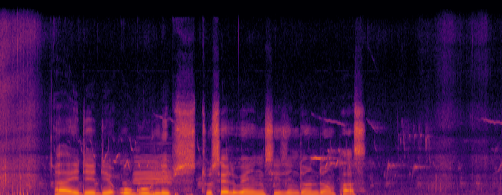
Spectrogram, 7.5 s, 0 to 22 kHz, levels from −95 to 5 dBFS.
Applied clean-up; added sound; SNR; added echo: none; Bird vocalization, bird call, bird song; 15 dB; none.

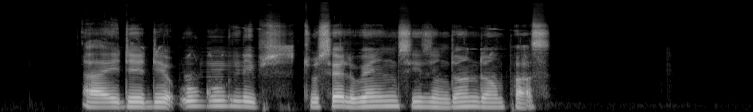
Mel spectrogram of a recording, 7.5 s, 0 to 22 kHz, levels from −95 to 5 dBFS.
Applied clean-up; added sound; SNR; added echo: neural mask model DeepFilterNet 3.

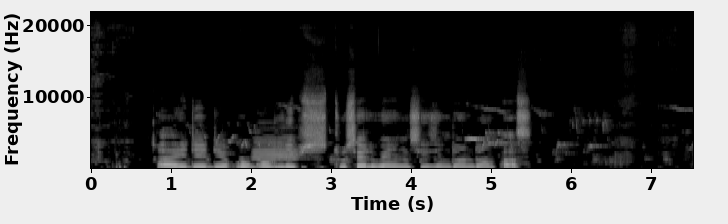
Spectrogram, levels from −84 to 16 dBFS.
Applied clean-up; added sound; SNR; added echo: classical method Wiener filter.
